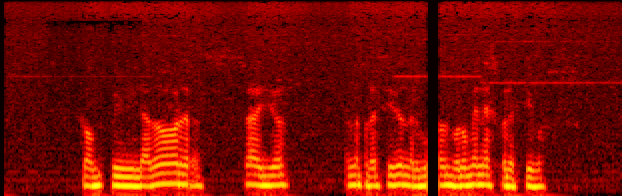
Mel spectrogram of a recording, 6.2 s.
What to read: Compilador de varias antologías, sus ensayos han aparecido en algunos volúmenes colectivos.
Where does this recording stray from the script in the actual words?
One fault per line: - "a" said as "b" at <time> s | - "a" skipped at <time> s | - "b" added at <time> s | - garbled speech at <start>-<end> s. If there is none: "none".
- "varias antologías sus" skipped at 1.9 s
